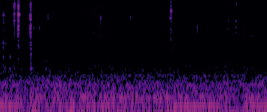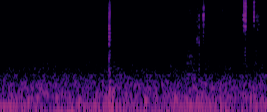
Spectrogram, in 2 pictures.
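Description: Faint, scattered small metallic clicks from fingers prying at the retaining clip on a euro cylinder lock's cam, trying to work it off. There is a sharper click about halfway through and a short run of clicks near the end.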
